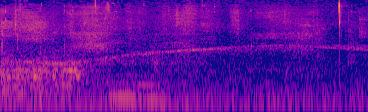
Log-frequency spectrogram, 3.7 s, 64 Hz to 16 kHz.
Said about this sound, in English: And gentle listeners, I can 95% say that those sirens you're hearing are not for us. Not yet.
